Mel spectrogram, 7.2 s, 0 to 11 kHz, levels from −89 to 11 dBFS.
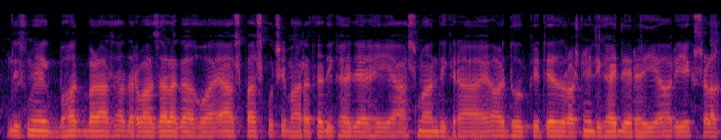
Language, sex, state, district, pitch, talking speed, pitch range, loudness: Hindi, male, Uttar Pradesh, Etah, 110 Hz, 290 wpm, 105-110 Hz, -28 LUFS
